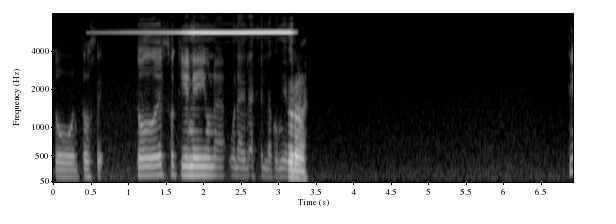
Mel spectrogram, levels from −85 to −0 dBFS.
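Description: From 0.44 to 3.26 s, the microphone re-captures its loudspeaker and the loop runs away at 5.6 kHz: a loudspeaker feedback squeal swelling over two seconds to about 5 dB above speech.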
